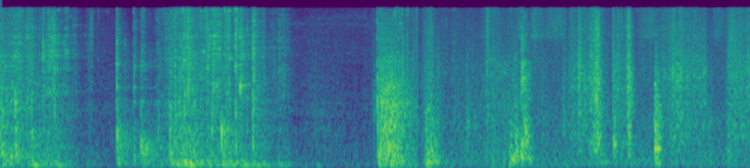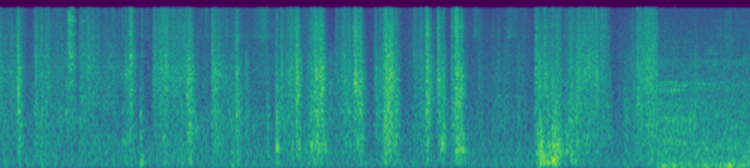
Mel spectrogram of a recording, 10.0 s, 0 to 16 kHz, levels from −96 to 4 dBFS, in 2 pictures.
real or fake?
real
